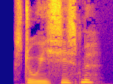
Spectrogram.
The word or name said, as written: stoicisme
